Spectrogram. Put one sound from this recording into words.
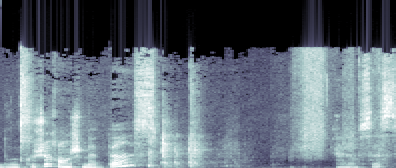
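Hands slide and press a paper card on a table.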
